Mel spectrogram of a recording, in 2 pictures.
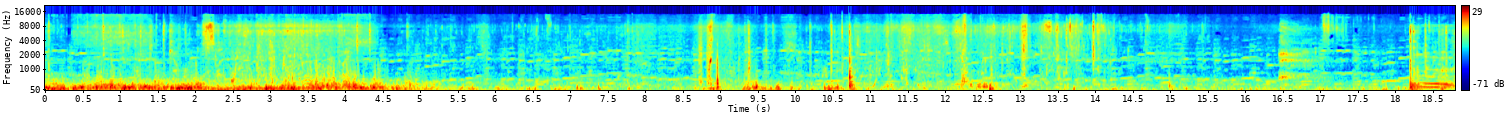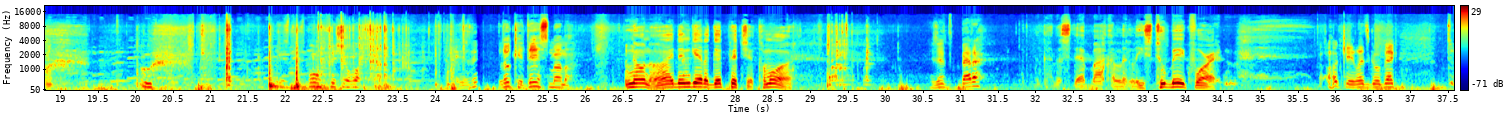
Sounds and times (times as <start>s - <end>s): Music: 0.0s - 25.1s
Outside, rural or natural: 0.0s - 37.5s.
